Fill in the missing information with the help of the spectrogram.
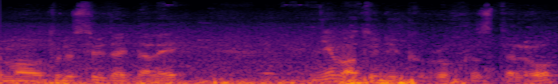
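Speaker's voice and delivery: normal talking voice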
